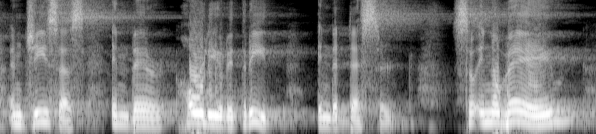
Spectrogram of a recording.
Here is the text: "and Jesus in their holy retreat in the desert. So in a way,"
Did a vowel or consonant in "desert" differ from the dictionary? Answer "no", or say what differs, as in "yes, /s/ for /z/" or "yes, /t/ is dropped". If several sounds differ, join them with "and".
yes, /s/ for /z/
